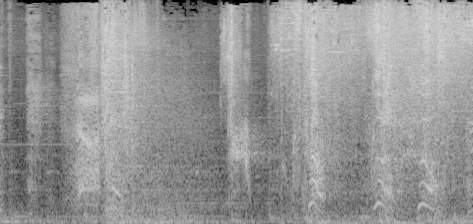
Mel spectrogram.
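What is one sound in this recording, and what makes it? Blows and clashes ring out in a fight.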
